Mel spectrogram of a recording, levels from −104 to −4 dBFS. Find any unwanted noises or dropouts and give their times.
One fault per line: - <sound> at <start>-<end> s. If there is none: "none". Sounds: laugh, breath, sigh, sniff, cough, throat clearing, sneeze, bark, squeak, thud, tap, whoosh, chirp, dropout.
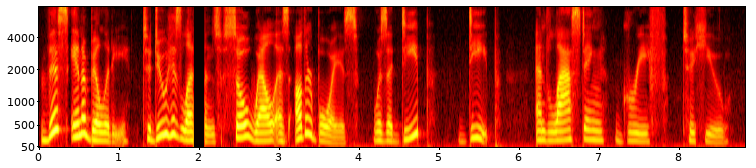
- dropout at 1.9-2.1 s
